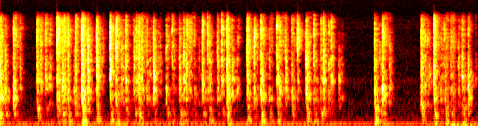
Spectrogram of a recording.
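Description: Typing on a computer keyboard: a quick run of keystrokes for about four and a half seconds, a short pause, then a few more keystrokes near the end, over a faint low hum.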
